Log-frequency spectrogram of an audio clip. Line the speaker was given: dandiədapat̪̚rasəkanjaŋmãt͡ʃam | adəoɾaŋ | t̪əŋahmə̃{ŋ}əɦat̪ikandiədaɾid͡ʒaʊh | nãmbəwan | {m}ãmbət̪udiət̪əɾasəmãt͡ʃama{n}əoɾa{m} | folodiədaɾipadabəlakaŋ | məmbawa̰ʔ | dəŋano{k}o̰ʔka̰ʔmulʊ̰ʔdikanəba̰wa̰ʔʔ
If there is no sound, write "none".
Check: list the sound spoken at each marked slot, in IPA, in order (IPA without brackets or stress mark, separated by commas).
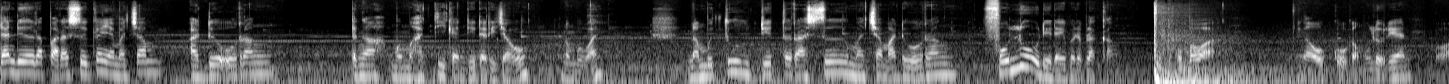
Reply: m, n, d, ŋ, k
